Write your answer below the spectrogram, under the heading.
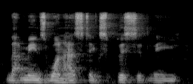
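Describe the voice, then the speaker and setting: Low-pitched man, careful academic explainer. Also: little pitch movement, fairly quick, pushed and bright. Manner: hesitant, precise, self-correcting. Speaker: philosopher guest, book author. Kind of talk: academic interview, explaining concepts.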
